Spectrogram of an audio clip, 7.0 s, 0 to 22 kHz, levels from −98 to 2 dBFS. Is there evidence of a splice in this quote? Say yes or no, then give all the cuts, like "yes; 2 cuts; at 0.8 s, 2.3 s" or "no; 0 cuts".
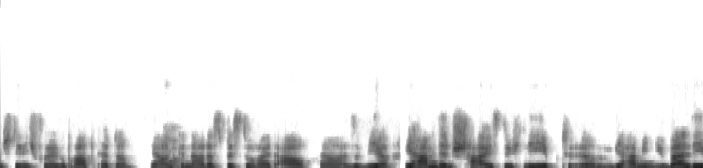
yes; 1 cut; at 4.0 s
